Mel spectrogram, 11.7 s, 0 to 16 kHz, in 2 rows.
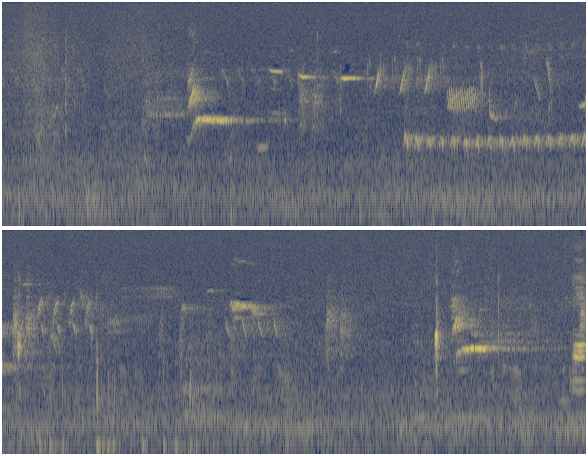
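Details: Great-tailed grackle in Taos, New Mexico, on June 17, 2017, giving a varied mix of sharp chips, short rattles, a long buzzy beaded note and thin whistles spread across several seconds, against continuous low rumbling noise.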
